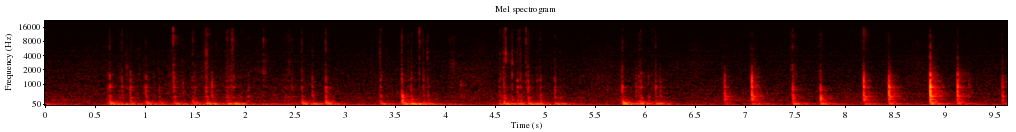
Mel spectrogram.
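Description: Fingertips of both hands tap and knock on the scaly rind of a whole, solid pineapple standing upright. An irregular run of soft, dull, low-heavy knocks with short clicky attacks dies away almost instantly, with the later taps spaced further apart and sharper.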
